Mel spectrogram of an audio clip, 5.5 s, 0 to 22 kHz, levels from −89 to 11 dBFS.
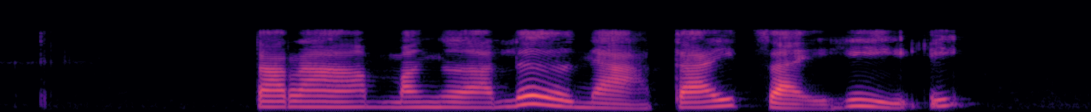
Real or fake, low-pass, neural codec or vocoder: fake; 7.2 kHz; codec, 24 kHz, 0.9 kbps, WavTokenizer, medium speech release version 2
